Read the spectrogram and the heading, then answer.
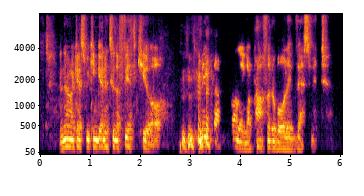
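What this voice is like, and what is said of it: Put-on accent. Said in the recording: “I don't know where this accent comes from.”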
